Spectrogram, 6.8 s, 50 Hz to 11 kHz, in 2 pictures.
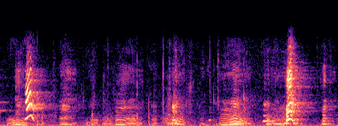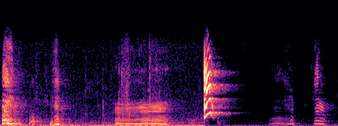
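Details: Playful barking from 7.5-week-old Sheltie pups climbing and wrestling in a great room, one named Ruby in a laundry basket; sharp, high yaps roughly every couple of seconds, a drawn-out whiny yelp near the end, then quiet.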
